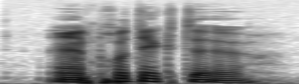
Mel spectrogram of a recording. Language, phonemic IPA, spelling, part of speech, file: French, /pʁɔ.tɛk.tœʁ/, protecteur, noun / adjective, Fr-protecteur.ogg
- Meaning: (noun) 1. protector 2. ombudsman; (adjective) protective (related to or used for protection)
